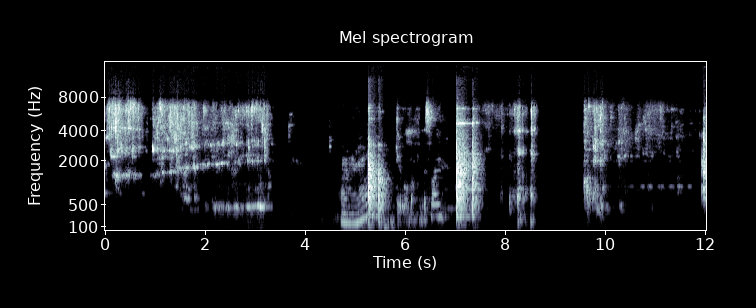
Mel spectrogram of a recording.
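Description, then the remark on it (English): Three cups of filtered water are poured into a container in a few short bursts while making homemade non-toxic bleach, with a rising gurgle as it fills, mixed with clinks of dishes and a voice speaking briefly. “So for your non-toxic bleach, you'll use three cups of water.”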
